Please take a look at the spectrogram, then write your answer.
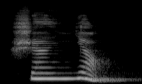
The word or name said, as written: shanyao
